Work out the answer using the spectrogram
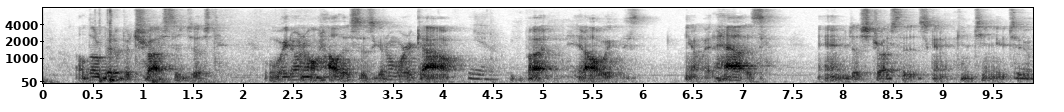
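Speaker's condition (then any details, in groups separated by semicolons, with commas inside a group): ALS; slow-progressing form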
